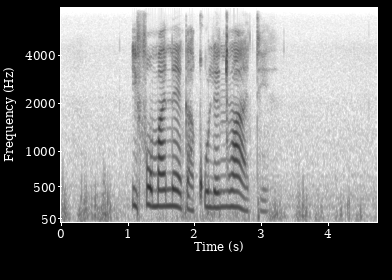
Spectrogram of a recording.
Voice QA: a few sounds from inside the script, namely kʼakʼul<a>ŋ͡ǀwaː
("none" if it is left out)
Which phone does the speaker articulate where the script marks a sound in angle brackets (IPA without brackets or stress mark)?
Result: ɛ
